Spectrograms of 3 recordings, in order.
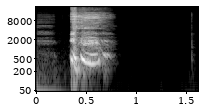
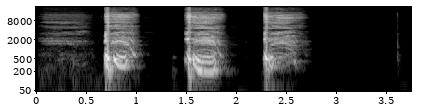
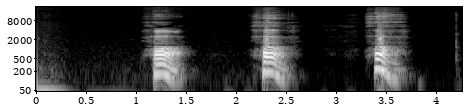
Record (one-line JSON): {"cough_length": "1.6 s", "cough_amplitude": 32768, "cough_signal_mean_std_ratio": 0.38, "three_cough_length": "3.8 s", "three_cough_amplitude": 32768, "three_cough_signal_mean_std_ratio": 0.38, "exhalation_length": "4.3 s", "exhalation_amplitude": 32768, "exhalation_signal_mean_std_ratio": 0.32, "survey_phase": "beta (2021-08-13 to 2022-03-07)", "age": "45-64", "gender": "Male", "wearing_mask": "No", "symptom_none": true, "smoker_status": "Never smoked", "respiratory_condition_asthma": false, "respiratory_condition_other": true, "recruitment_source": "REACT", "submission_delay": "1 day", "covid_test_result": "Negative", "covid_test_method": "RT-qPCR"}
